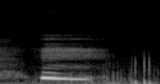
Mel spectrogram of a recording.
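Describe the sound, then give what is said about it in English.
A single drawn-out yawn, a loud voiced exhale that slides gently downward in pitch for about half a second, then trails off into a few faint soft clicks. “Oh, you yawned.”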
